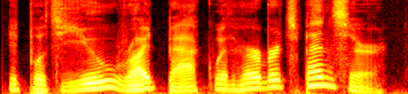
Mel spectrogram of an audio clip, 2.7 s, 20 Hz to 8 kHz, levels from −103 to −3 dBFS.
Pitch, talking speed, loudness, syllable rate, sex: 130 Hz, 175 wpm, -18 LUFS, 4.0 syllables/s, male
